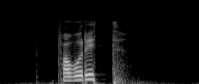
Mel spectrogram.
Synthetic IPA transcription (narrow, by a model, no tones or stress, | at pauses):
favʊɾɪt̪ː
